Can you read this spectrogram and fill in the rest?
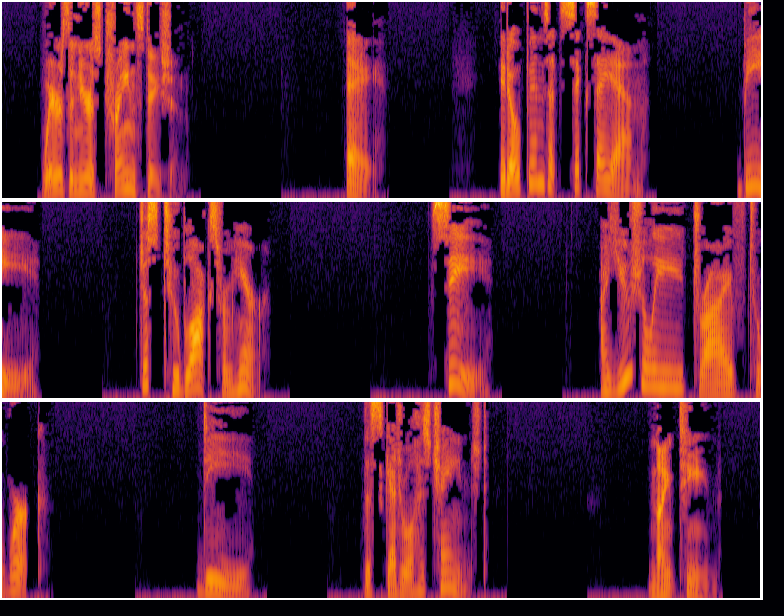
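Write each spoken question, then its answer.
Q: Where's the nearest train station?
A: B: Just 2 blocks from here.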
